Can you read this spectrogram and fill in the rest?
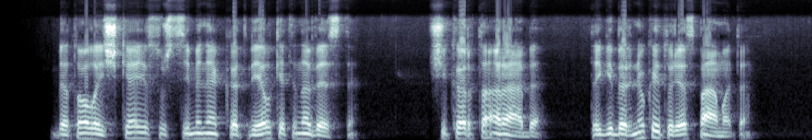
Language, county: Lithuanian, Klaipėda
